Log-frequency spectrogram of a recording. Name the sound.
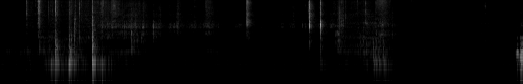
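scissors cutting out planner stickers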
